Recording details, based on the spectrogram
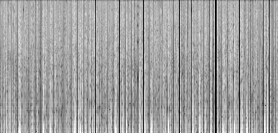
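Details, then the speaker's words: Teaching example of atrial septal defect: faint, quick heart sounds with a soft systolic murmur at the pulmonary area, second left intercostal space parasternal. "En este momento vamos a a escuchar cómo se podría auscultar un paciente con este soplo característico, eh soplo sistólico, recordemos, sobre el segundo espacio intercostal izquierdo para external."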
